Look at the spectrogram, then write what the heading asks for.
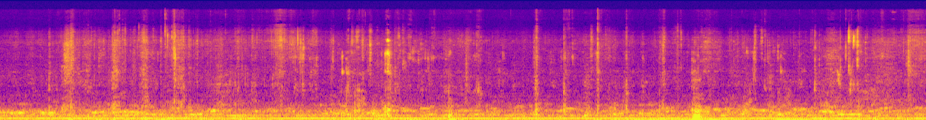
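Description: A person biting into and chewing a cheeseburger on toasted egg-white bread: faint, wet chewing with small crunches from the toast and a couple of louder snaps. A steady low hum lies underneath.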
